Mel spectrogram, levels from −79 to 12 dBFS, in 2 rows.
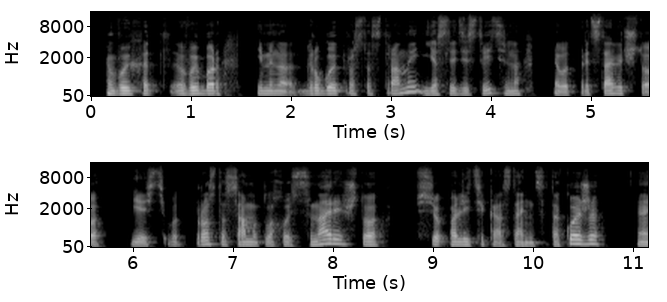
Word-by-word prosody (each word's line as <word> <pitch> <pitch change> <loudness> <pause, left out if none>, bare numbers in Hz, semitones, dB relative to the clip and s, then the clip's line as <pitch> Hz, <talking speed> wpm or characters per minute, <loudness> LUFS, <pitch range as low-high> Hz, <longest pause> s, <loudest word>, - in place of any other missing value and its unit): выход 130 -1 +3
выбор 135 +2 +4 0.3
именно 125 -2 +1
другой 125 +2 +2
просто 130 -2 -8
страны. 175 +11 -1
Если 120 - -2
действительно 120 +1 -4 0.3
вот 110 -1 0
представить, 135 +3 0
что - - 0 0.2
есть - - -1
вот - - -10
просто 150 +1 0
самый 120 -1 +1
плохой 120 0 -3
сценарий, 175 +11 +3
что 125 -5 +1 0.3
всё, - - -1
политика 125 -1 0
останется 110 -3 -3
такой 175 +10 +4
же, 170 +1 +1 0.3
а, 125 -1 +4
125 Hz, 130 wpm, -27 LUFS, 120-135 Hz, 0.3 s, выбор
